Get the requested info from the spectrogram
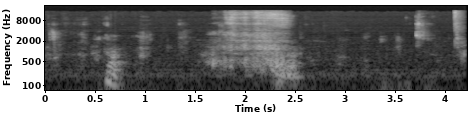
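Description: A person's breathy exhale, lasting about a second, about two seconds in, with small eating clicks around it.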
